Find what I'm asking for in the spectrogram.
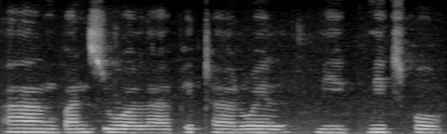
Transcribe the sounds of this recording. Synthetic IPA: aŋbansualapʰep̚tʰaɾɔl | mikskʰo

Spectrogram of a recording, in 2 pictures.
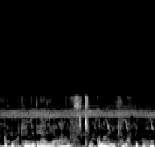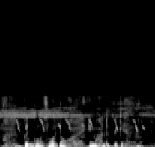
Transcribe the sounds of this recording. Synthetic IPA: apɛkʰɔ̥ʈʰəɲd͡ʒud̪ɛalijaʔaɾaŋsi̥ʈʰɾɔʔkanaiɲkʰanapɛkɔhɔ̃kɯc̚ˀɡɔsɔɔt̚ˀlɔʔimahalɛp̪ɛɡɛ

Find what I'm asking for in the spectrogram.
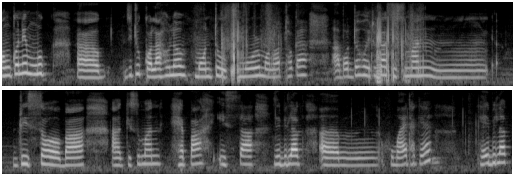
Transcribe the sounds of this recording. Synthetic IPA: xɔŋkɔnɛmʊk̚ | zitukɔlaɦolɔmɔntumʊɹmɔnɔtʰːɔkaabɔdʱːɔɦojtʰɔkakisuman | dɹisːɔba | kisumanhɛpaisːa | zibilak | xumajtʰakɛ | xejbilak̚

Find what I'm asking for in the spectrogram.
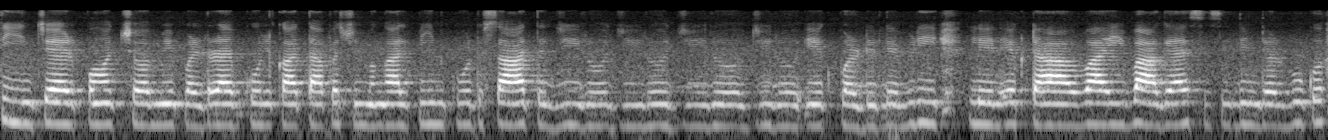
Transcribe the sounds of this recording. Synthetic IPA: t̪iːnt͡ʃɛːɾpɔ̃ːt͡ʃt͡ʃʰɔmẽpəɾɖɾaːjbkoːlkat̪apət͡ʃɪmbəŋɡaːlt̪iːnkoːʈsaːt̪d͡ʒiːɾod͡ʒiːɾod͡ʒiːɾod͡ʒiːɾoeːkpəɾɖɪlebɾileːleːkʈaʋaːibaɡjasisiliɳɖəɾbuk

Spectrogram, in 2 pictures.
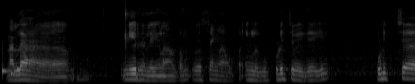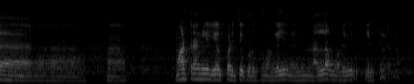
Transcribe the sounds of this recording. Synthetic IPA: nɐlːɐ | niːɾnɪlɐɪɣɐɭaːɣɐʈːɯmʋɪʋɐsaːjɐŋɡɐɭaːʋɯʈːɐ̰̃ʔɛ̰ŋɡɐɭɯk̬ːɯpʊɽɪt͡ʃːɐʋɐɪɣɐjɪl | pʊɽɪt͡ʃːɐ | maːʈrɐŋɡɐɭɯeːɾpɐɽɯt̪ːɯkːɔɽɯkːɯmɐɣɐlɛŋɡɐɭɯkːɯnɐlːɐmʊrɐlɪ̰ɾɯkːɪndrɐnɐ

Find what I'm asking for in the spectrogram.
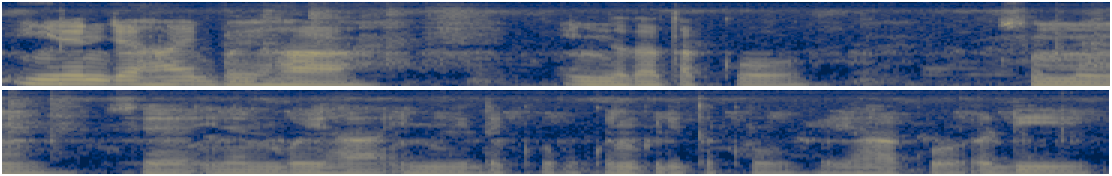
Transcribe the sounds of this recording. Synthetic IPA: iɲɾɛnd͡ʒaɦajbɔjɦa | iɲd̪ad̪at̪akːɔ | sɔmuŋsɛḭ̃ɾɛnbɔjɦaʔḭɲdid̪akɔkɔɲkɔɽit̪akɔbɔjɦakɔʔə̰ɖi

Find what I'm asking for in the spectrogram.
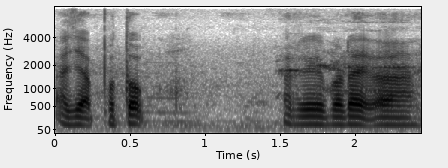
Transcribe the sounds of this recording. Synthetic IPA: ad͡ʒaʔpɔt̪ɔp̚ | ɾɛbaɖaja

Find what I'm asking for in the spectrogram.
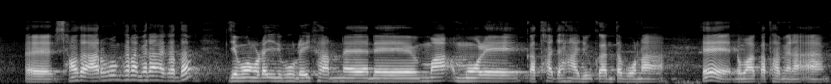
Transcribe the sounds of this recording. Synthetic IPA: saw̃t̪aaɾɔɦɔŋkʰanamɛnaʔakant̪ʰa | d͡ʒɛmɔnɔɖad͡ʒid̪ibɔŋləjkʰannɛmaʔmɔɽɛkat̪ʰad͡ʒaɦãd͡ʒuʔkant̪abɔnaʔ | ɛnɔwakat̪ʰamɛna̰ʔa̰

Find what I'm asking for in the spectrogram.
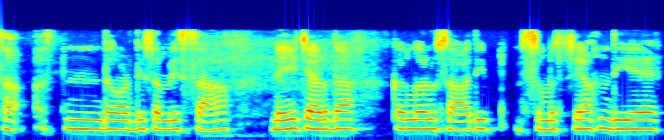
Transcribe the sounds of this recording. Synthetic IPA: t̪ãː | d̪ɔːɾd̪eːsəmẽːsaː | nəĩːt͡ʃəɽd̪aː | kəŋɡãːnũːsaːd̪iːsəməsɪjaːɦʊnd̪iːɦɛː

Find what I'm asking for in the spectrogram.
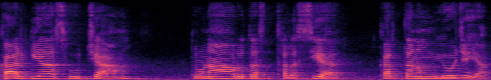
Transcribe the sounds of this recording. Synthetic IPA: kaːɾɡjaːsuːt͡ʃaːm | t̪ɾuɳaːɾut̪ɐst̪ʰɐlɐsjɐ | kɐɾt̪ɐnɐmjoːd͡ʒɐja

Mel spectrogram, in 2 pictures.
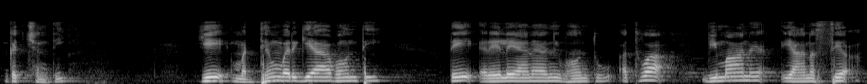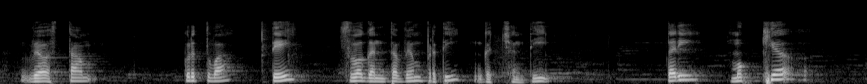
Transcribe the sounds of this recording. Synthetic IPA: ɡɐtːʃʰɐnt̪i | jeːmɐd̪ʱjɐmʋɐɾɡjaːbʱɐʋɐnt̪i | t̪eːɾeːlɐjaːnaːnibʱɐʋɐnt̪uɐt̪ʰɐʋaː | ʋimaːnɐjaːnɐsjɐ | ʋjɐʋɐst̪ʰaːm | kɾut̪ʋaː | t̪eː | sʋɐɡɐnt̪ɐʋjɐmpɾɐt̪iɡɐtːʃʰɐnt̪i | t̪ɐɾi | mukʰjɐ

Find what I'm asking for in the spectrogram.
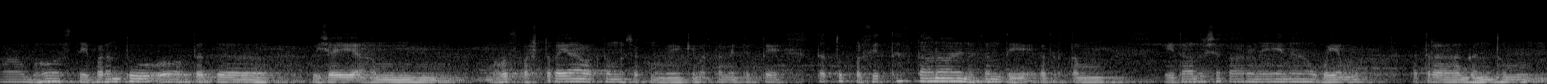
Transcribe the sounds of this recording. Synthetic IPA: bʱɐɦɐst̪eːpɐɾɐnt̪ut̪ɐd̪ | ʋiʃɐjeɐɦɐm | bɐɦɐspɐʂʈɐt̪ɐjaːʋɐkt̪ɐmnɐʃɐknɐːmeːkimɐɾt̪ɐmeːt̪jɐtt̪ːeː | t̪ɐt̪ːupɾɐsid̪ʱːɐst̪ʰaːnaːnɐnɐsɐnt̪eːk̪ɐd̪ɐɾt̪ɐm | eːt̪aːd̪ɾɪʃɐkaːɾɐɳeeːnɐʋɐjɐm | t̪ɐt̪ɾɐɡɐnd̪ʱum

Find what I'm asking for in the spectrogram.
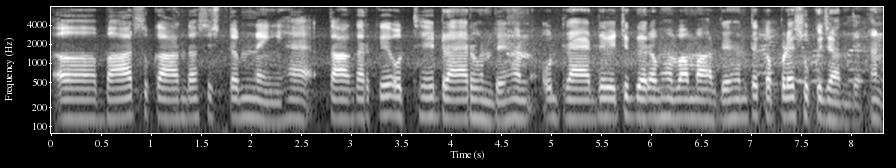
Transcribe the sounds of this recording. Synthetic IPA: baːɾsʊkaːnd̪aːsɪsʈəmnəĩːɦɛːt̪ãːkəɾkeːʊt̪ʰːeːɖɾaːjəɾɦʊ̃nd̪eːɦəno̰ːɖɾaːjəɾd̪eːʋɪt͡ʃɡəɾəmɦəʋãːmaːɾd̪eːɦənt̪eːkəpɽeːsʊkd͡ʒãːnd̪eːɦən

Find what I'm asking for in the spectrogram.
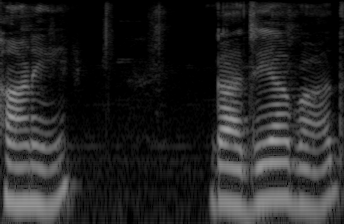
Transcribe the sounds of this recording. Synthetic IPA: aɽ̃e | ɡad͡ʑjabad̪

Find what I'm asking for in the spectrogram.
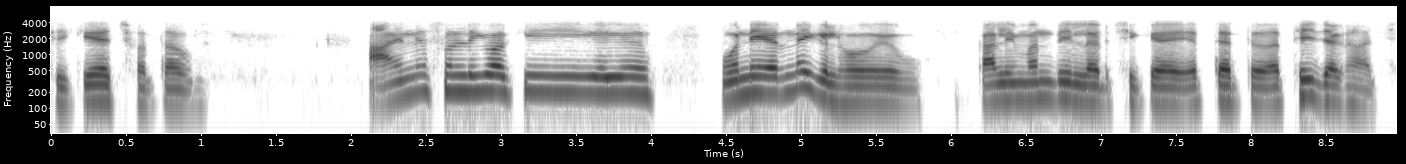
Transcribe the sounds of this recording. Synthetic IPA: ʈʰikɛt͡ʃʰot̪əb | a̰ːĩnesʊnlikbaki | oneəɾnəĩɡelɦoe | kaːlimənd̪iləɽt͡ʃʰikɛet̪et̪ət̪ʰid͡ʒɐɡʱat͡ʃʰ

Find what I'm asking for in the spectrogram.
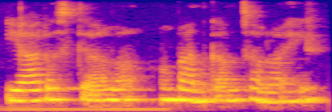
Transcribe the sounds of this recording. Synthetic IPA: jaɾəst̪jalabʱãnkamd͡zalaɦi

